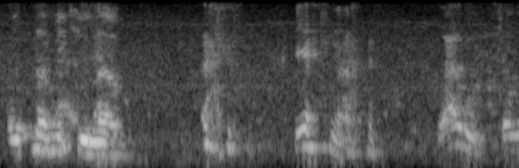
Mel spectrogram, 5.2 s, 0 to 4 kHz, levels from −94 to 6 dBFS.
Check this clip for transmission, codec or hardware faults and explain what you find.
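Two faults are present in this speech clip: echo leaking back from the far end, and the talker being pushed down during double talk. Both sit on a call path limited to 4 kHz, which fits G.711 mu-law.

Echo leak, from 0.2 to 0.34 s and again from 1.21 to 2.0 s. The likely cause is a far-end loudspeaker whose echo canceller failed to cancel everything its microphone picked up, so a residue was sent back. The result is a delayed copy of the speech trailing about 420 ms behind. It is very faint in the first stretch and slightly stronger in the longer second one, at roughly 35 to 40 dB below the speech.

Speech suppressed in double talk, from 0.52 to 0.69 s and from 0.89 to 1.03 s. When both sides spoke at once, the echo canceller likely could not separate the local talker from loudspeaker echo, so it attenuated everything. The speech sinks in brief pieces. The first dip is about 10 dB and lasts roughly 70 ms in total. 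The second goes deeper, close to 20 dB, across about 150 ms.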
